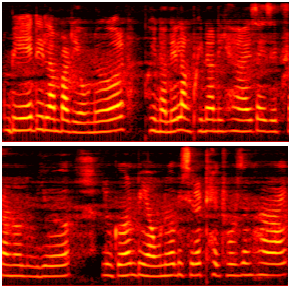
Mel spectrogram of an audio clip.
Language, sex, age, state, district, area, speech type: Bodo, female, 45-60, Assam, Chirang, rural, spontaneous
